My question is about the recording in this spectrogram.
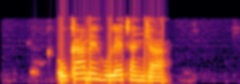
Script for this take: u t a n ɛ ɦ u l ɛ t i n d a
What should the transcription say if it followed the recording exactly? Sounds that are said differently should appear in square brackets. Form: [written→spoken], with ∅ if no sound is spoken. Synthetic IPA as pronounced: u [t→k] a [n→m] ɛ ɦ u l ɛ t [i→a] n [d→d͡ʒ] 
